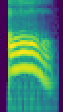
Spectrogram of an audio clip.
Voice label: "o", alphabet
